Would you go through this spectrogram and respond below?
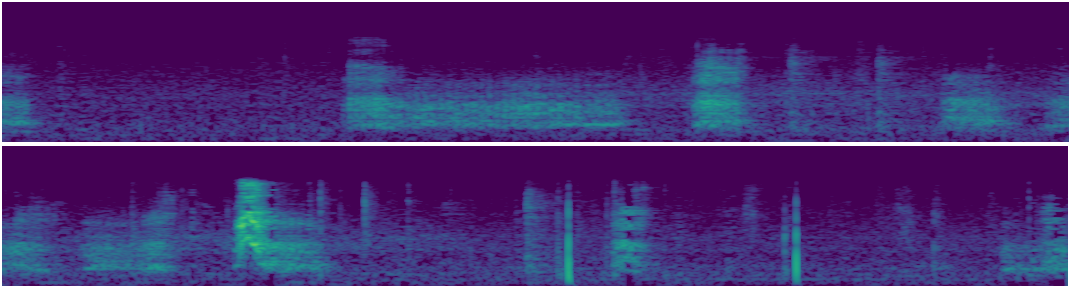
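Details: Lakeland Terrier puppies giving short bursts of yappy barks and growly vocalising, starting after a quiet opening second and recurring irregularly, with a few sharp clicks near the end.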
